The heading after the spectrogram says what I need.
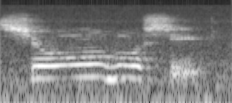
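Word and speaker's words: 消防士: Shoboshi. This word means firefighter. Firefighter. So make sure this oop and this oop, these long sounds, are clearly pronounced. So not shoboshi, but shoboshi to exaggerate.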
